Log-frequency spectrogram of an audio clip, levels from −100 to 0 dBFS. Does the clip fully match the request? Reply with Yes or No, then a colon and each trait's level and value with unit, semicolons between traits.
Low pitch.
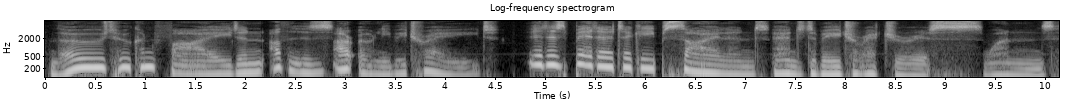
Yes: low, 130 Hz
